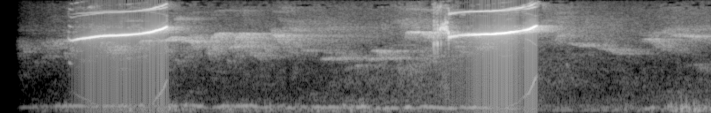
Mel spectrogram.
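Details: Female Oriental magpie-robin calling to stimulate and lure males, used for trapping: two loud, clear, rising whistles about two seconds apart, with faint softer notes between them and a low steady hum underneath.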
